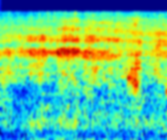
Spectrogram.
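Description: An egg cracks.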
